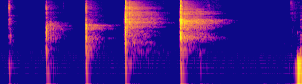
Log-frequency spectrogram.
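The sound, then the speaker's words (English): A lone person claps five times at a slightly uneven pace, each sharp, bright clap louder than the one before, followed by a brief silence and a soft low thump. “I just clapped for myself because I have no audience.”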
